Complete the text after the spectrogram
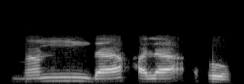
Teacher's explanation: তাই নুনকে একালি পরিমাণ গুণনা করে পড়তে হবে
